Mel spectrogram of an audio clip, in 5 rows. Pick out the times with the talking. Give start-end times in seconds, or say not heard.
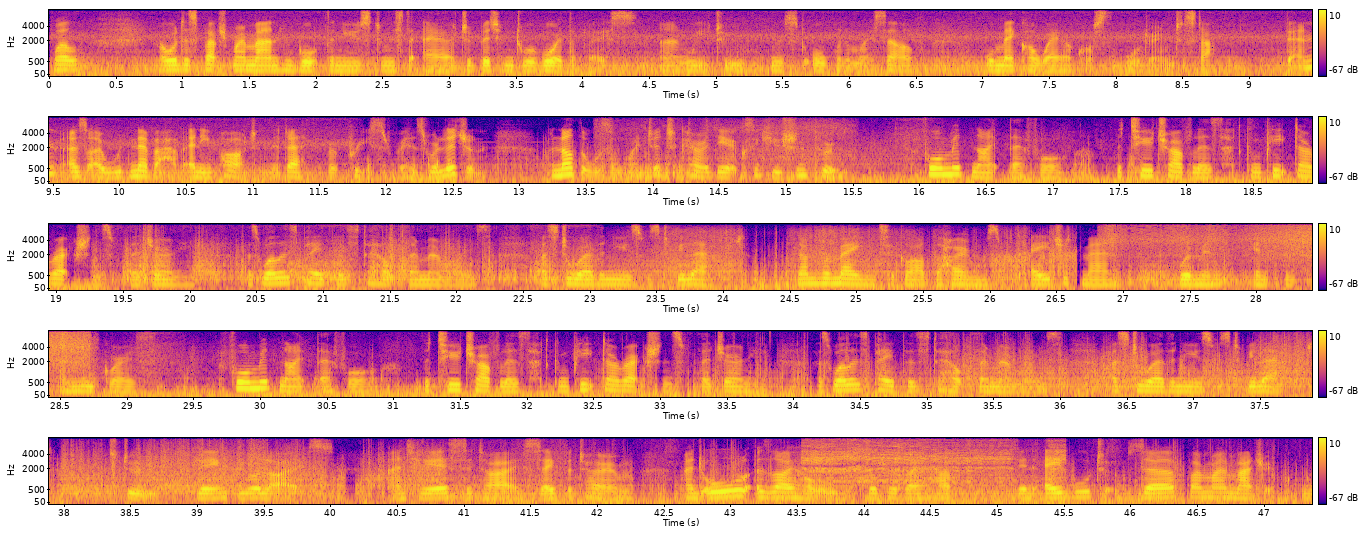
0.0-47.3.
